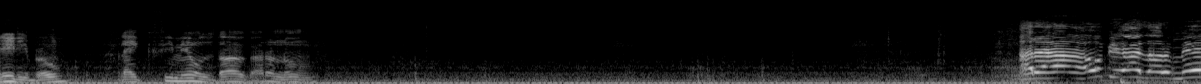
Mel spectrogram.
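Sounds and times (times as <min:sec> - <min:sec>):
car engine idling: 0:00.0 - 0:12.0
faint rustles: 0:03.0 - 0:10.6.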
